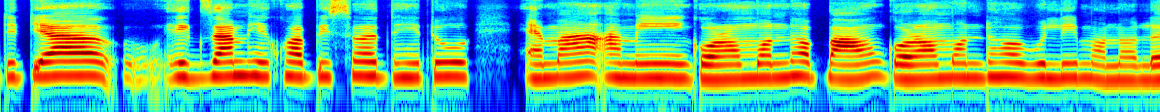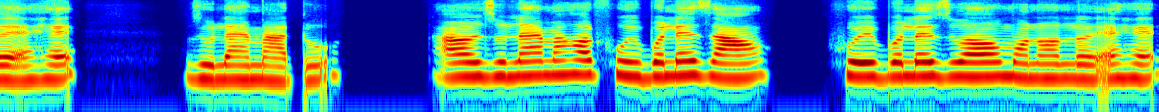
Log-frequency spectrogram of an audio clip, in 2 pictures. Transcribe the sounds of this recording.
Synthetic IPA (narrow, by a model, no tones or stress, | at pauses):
tetijaɛkzamɦekʰʊapisɔthetʊ | ɛmaamiɡɔɹɔmbɔndʱɔpaʊ̃ɡɔɹɔmbɔndʱɔbulimɔnɔlojaɦɛ | zulajmatʊ | aɹuzulajmaɦɔt̚pʰuɹibɔlezaʊ̃ | pʰuɹibɔlezuwamɔnɔlojaɦɛ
